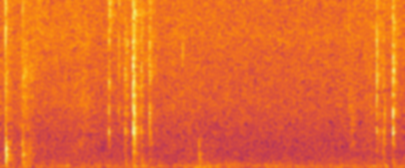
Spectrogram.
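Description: Fingertips type on the plastic keys of a silver aluminum laptop keyboard, producing quiet, short, sharp key clicks with bright, dry ticks. A steady low hum runs underneath throughout.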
